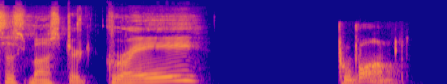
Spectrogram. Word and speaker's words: Poupon: Poupon. Not poopin'.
